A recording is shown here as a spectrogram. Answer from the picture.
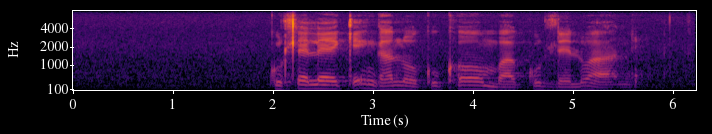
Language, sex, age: Swati, male, 25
